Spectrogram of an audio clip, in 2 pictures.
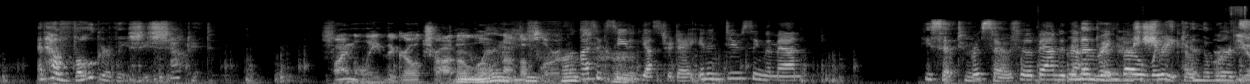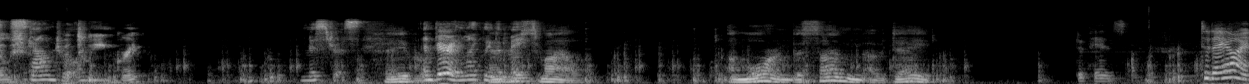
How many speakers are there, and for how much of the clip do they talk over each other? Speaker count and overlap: four, about 29%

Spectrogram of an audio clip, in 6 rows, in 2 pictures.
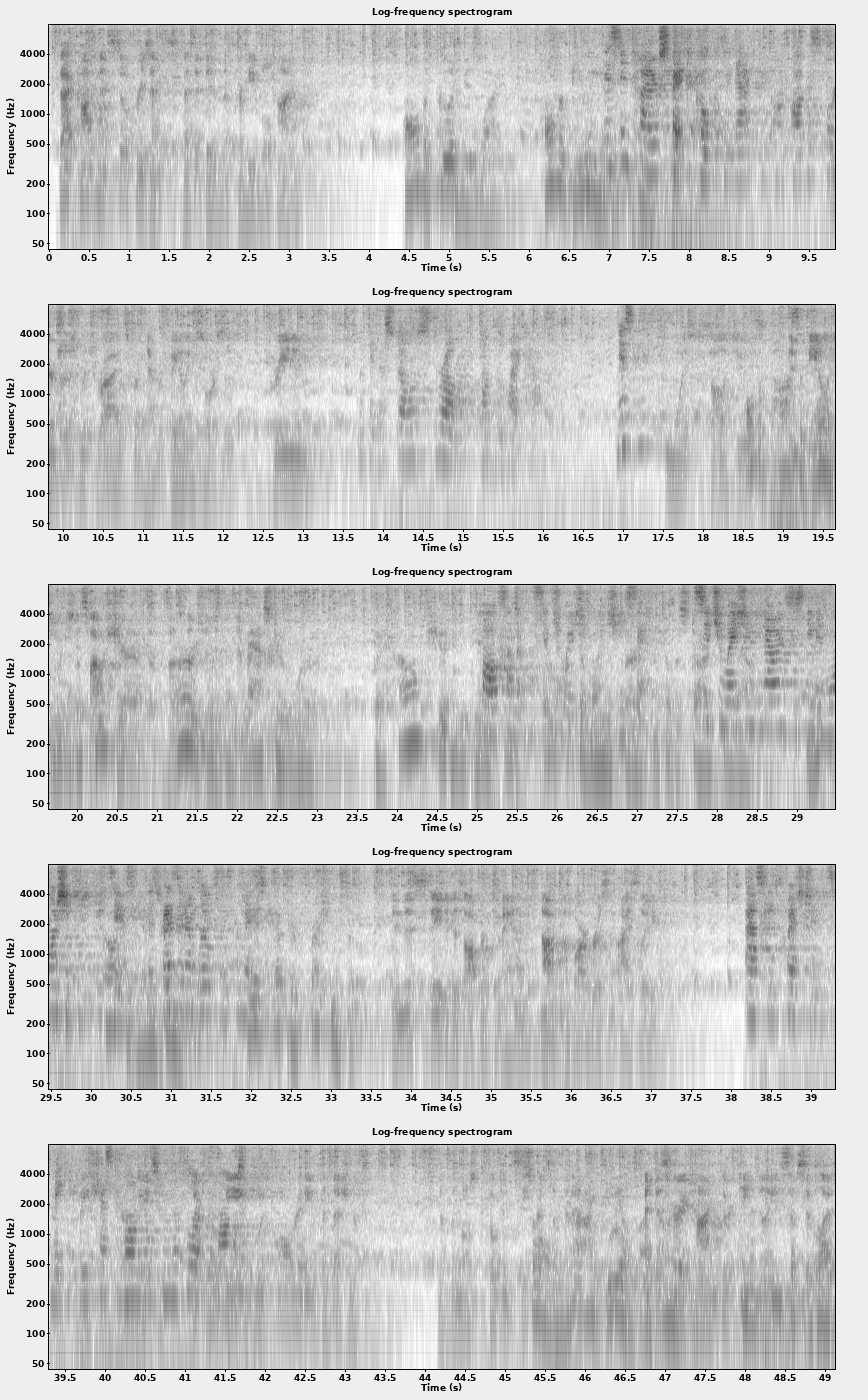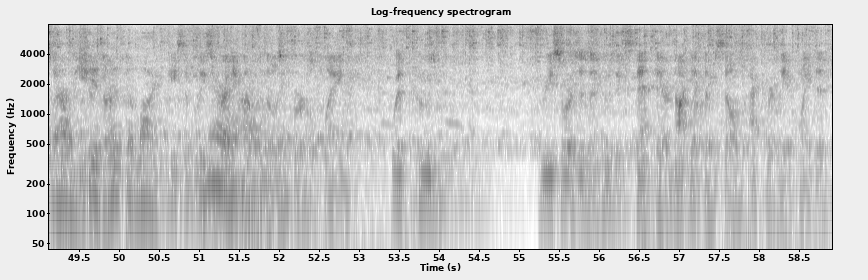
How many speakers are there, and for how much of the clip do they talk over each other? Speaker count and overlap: three, about 36%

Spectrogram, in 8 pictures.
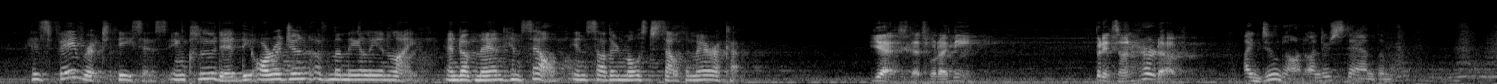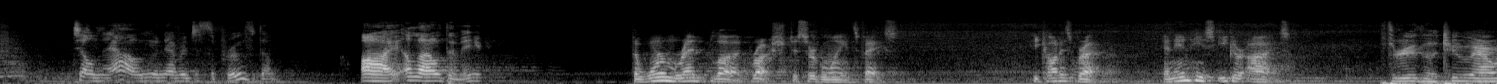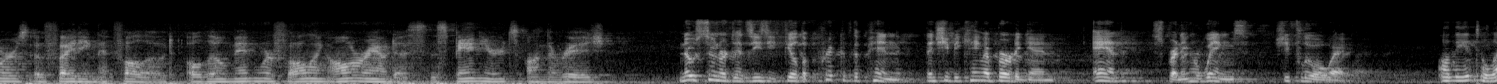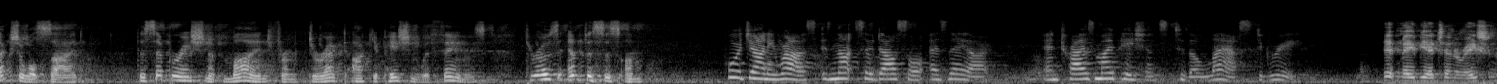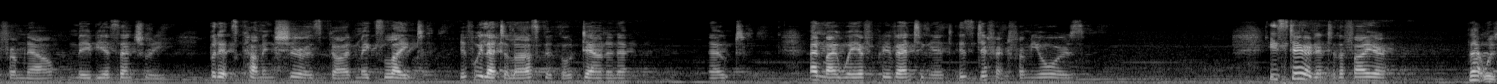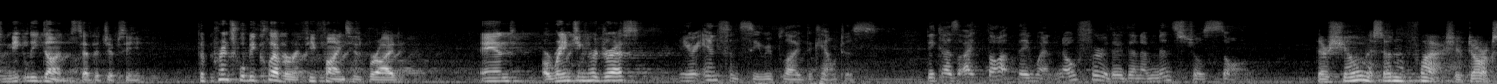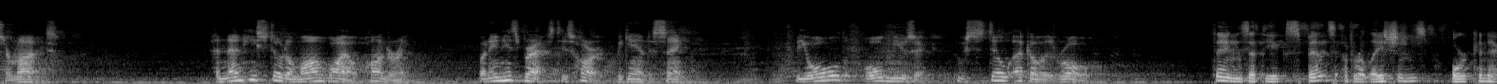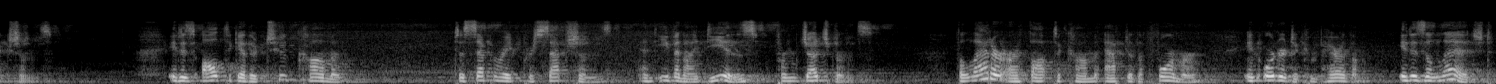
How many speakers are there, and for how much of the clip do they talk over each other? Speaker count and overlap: nine, no overlap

